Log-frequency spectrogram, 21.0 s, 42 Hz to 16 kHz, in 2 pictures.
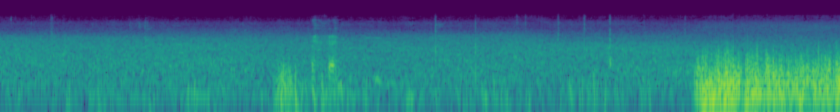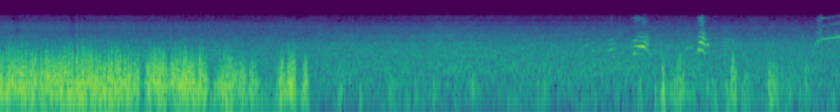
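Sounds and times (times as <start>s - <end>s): surf rushing: 0.0s - 21.0s
wind buffeting microphone: 3.2s - 5.3s, 5.9s - 21.0s.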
